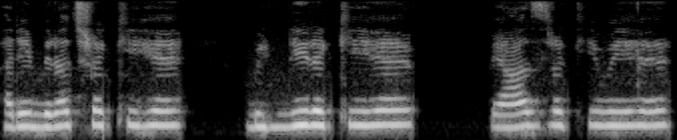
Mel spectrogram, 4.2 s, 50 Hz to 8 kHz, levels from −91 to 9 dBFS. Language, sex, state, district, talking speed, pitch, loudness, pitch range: Hindi, female, Delhi, New Delhi, 170 wpm, 270 Hz, -17 LUFS, 250-275 Hz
